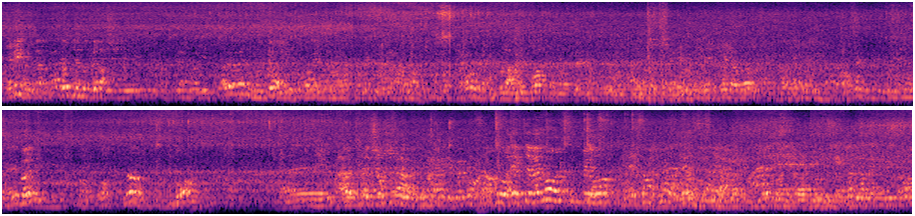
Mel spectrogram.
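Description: Model trains rumble and click along their tracks.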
